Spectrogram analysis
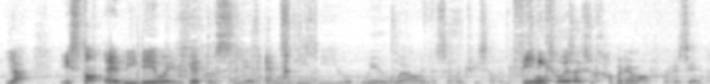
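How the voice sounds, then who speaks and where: A man's voice: lowish voice, expressive, racing, background noise. A man casually reviewing a scale model airliner up close, talking in a loose, rambling way with many fillers and restarts.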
